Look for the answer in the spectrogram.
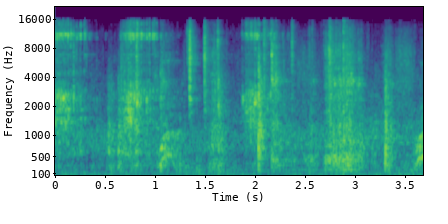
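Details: Steering knuckle removed from a 1998 VW Jetta TDI, front wheel bearing turned by hand: uneven gritty scraping and clicking from a worn, rough bearing.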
